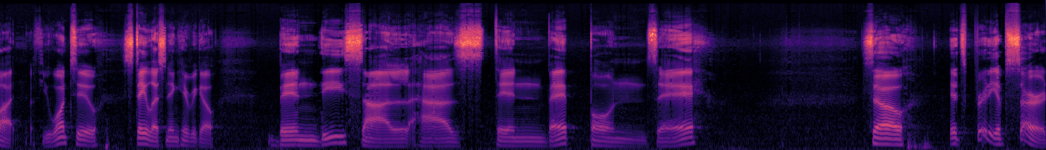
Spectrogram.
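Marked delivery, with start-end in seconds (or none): 3.5-8.7 very slow, exaggerated put-on Spanish-German accent. Here we go: a line in a put-on Spanishy, German-Canadian accent. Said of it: "sort of a Spanishy, almost German slash Canadian accent".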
